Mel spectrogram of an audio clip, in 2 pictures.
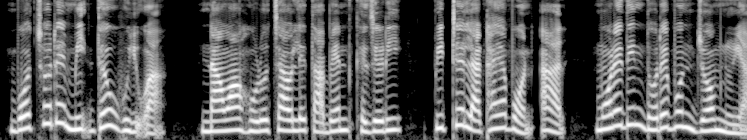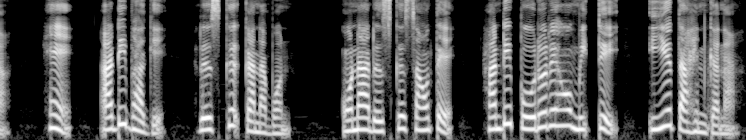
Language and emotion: Santali, neutral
